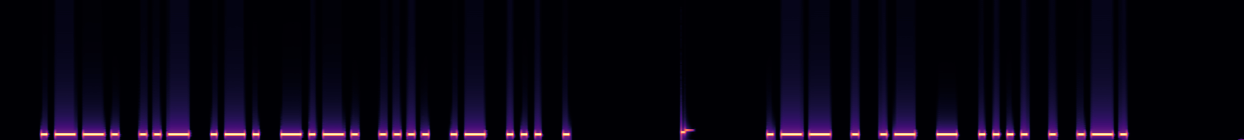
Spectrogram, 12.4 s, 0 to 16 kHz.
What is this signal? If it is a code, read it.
Morse code, heard as a keyed tone, about 17 wpm, 700 Hz. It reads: PURCHASE WEATHER
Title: Sentences from Top 800 Words - New Word Drill - 17wpm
